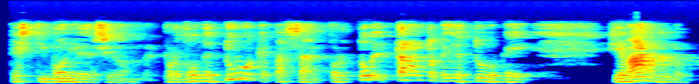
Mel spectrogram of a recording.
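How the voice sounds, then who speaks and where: A man's voice: mid-range voice, sing-song, normal speed, fairly bright tone. A male preacher giving a sermon, emphatic and often repeating himself. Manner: emphatic and repetitive. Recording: roomy, slightly dull recording.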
